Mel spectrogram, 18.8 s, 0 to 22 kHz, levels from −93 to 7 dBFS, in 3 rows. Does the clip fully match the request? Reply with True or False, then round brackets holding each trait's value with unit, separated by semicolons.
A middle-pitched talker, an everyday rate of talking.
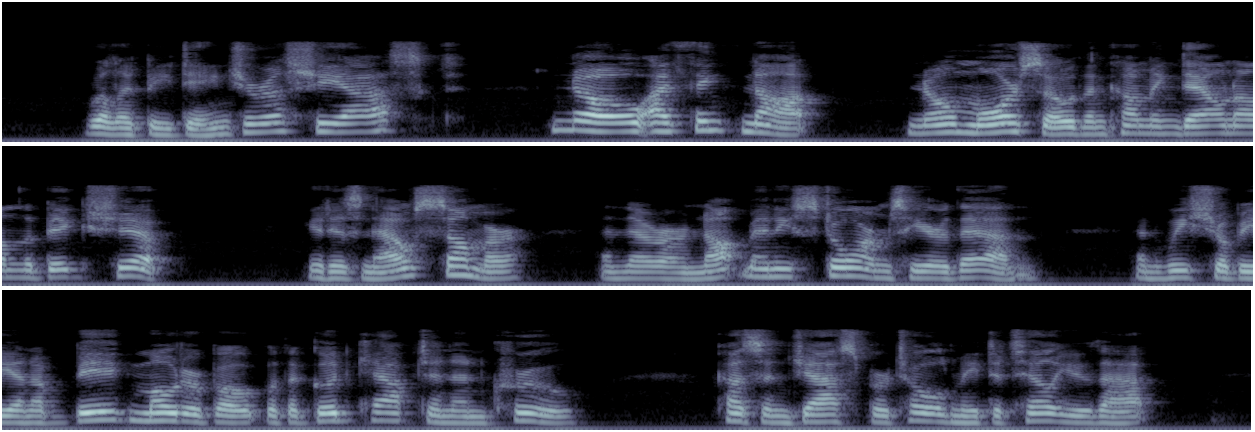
True (170 Hz; 175 wpm)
